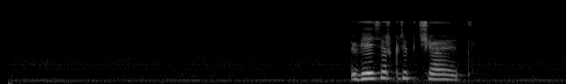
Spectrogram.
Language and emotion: Russian, neutral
